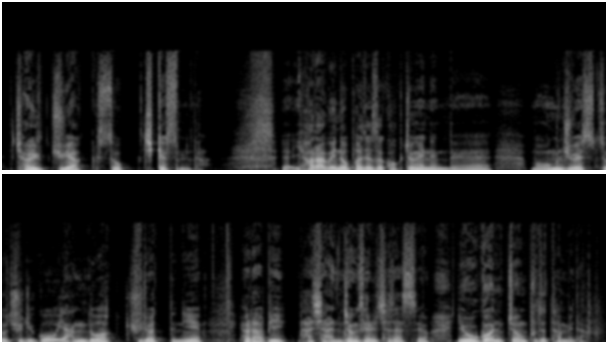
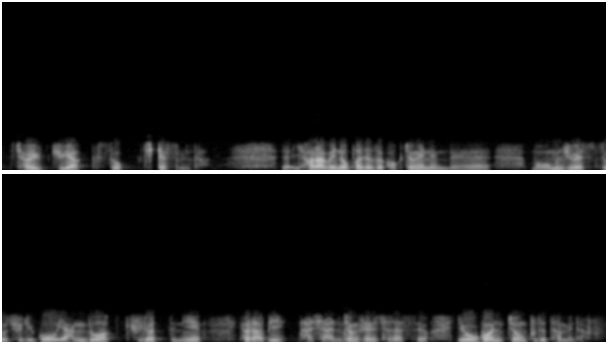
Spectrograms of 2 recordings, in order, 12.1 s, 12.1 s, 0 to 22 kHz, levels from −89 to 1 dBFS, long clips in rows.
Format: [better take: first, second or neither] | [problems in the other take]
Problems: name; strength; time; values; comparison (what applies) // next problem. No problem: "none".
first | phone-call audio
